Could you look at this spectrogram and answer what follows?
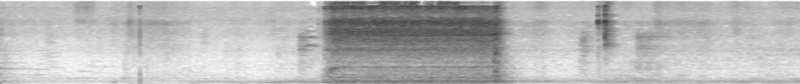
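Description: A sewing machine stitches a folded fabric border trimmed with gota patti lace on an umbrella-cut ghera. The motor whirs in one steady, close burst of about two seconds, with a quiet room before and after.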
